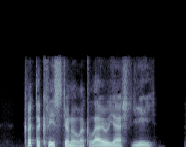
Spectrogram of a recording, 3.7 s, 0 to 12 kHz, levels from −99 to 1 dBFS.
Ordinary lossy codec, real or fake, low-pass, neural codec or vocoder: AAC, 64 kbps; fake; 7.2 kHz; codec, 16 kHz, 1 kbps, FunCodec, trained on LibriTTS, 50 frames a second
